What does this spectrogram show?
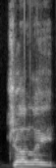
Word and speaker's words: Zhilei: Zhilei Zhang. Apparently is how you pronounce it. I don't know if he's an expert on Chinese talk, but Zhilei Zhang.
